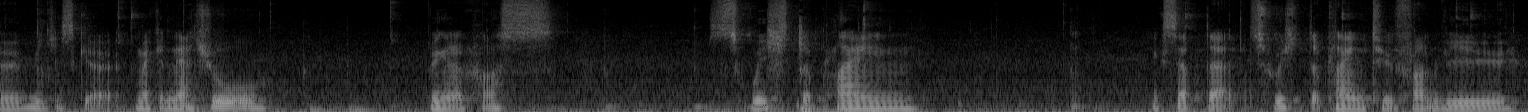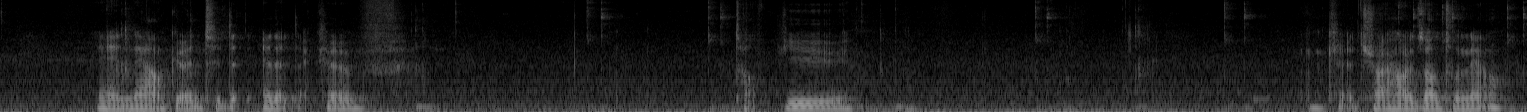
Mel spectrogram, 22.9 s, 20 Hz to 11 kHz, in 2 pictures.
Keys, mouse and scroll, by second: 0.5-1.1 scroll up 1, 1.1 click, 1.6 scroll up 1, 3.1-4.8 drag, 4.8 middle click, 5.7-6.2 scroll up 1, 6.4-8.7 shift+middle drag, 9.0 click, 12.5-13.1 scroll down 2, 13.1-14.9 middle drag, 16.1 click, 18.0-19.4 scroll down 1, 19.4 click, 20.2 scroll down 1, 20.8-21.9 drag.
